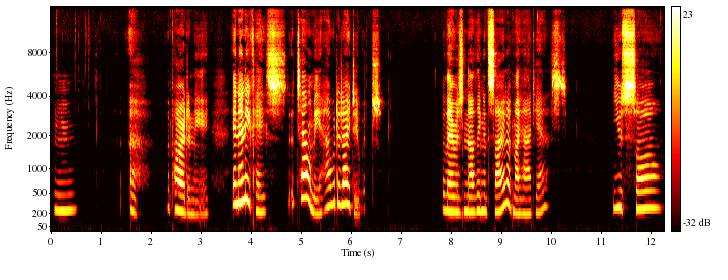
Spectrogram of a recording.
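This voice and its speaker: A woman playing a genial but sinister stage magician in an ASMR roleplay, with flowery, theatrical, coaxing speech. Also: a little high. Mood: wistful, yearning.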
